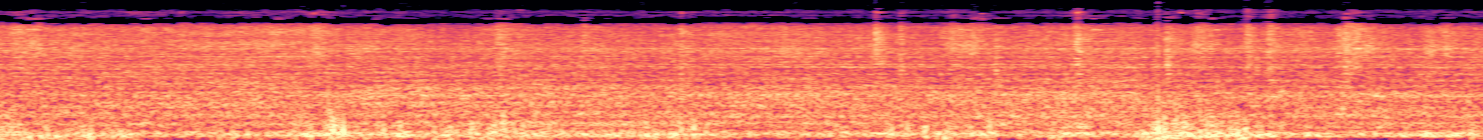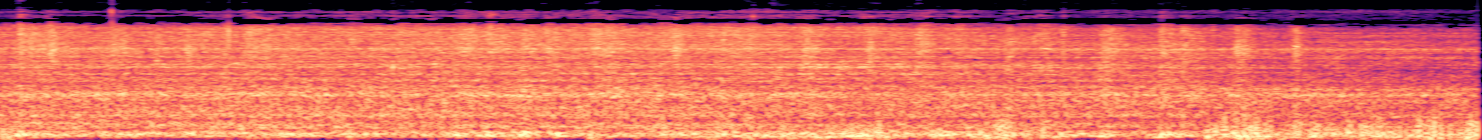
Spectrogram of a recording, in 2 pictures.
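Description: Via Rail passenger train rolling past, a steady rumble of wheels on the rails with scattered clicks.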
